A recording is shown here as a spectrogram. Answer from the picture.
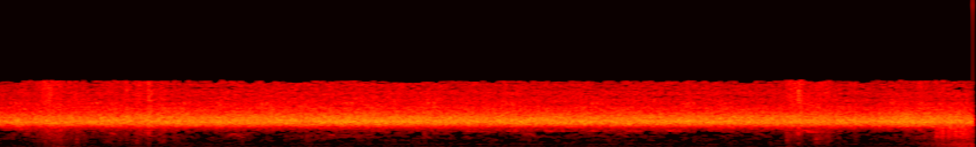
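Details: In the shade of trees in a wild Indian forest in summer, a dense chorus of many male cicadas gives its loud mating song: a steady, high, hissing drone with no breaks.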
